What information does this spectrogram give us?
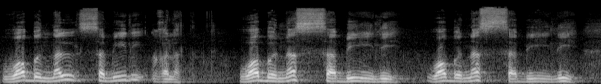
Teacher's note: اور سین حرف شمسیہ ہے. حرف شمسیہ وہ حرف ہے جس پر الف لام ہو اور لام کو پڑھا نہ جائے، تو یہاں پر سین کا ساؤنڈ ہوگا وہ ادا ہوگا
